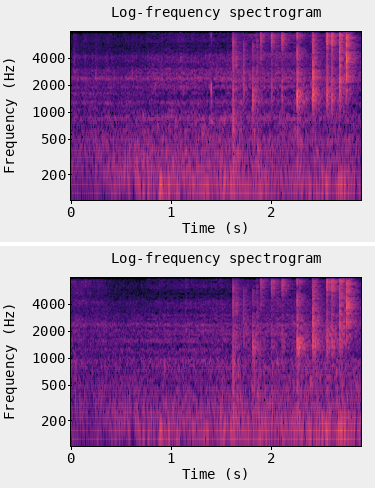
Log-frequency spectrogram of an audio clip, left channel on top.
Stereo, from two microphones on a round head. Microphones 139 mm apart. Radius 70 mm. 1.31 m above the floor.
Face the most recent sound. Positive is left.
turn(degrees=20)  # may be behind; listen again after turning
